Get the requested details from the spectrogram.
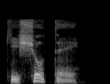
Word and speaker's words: Quixote: Quichotte, spelled Q-U-I-C-H-O-T-T-E and pronounced Quichotte in French and Quichotte in German, and C-H-I-S-C-I-O-T-T-E, pronounced Quixote in Italian, are alternative spellings slash pronunciations of the Spanish Q-U-I-X-O-T-E or Q-U-I-J-O-T-E, pronounced Quixote. Portuguese also uses a sh sound rather than a h sound for the X or J in the middle of Don Quixote's illustrious name.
